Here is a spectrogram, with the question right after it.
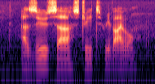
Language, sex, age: English, male, 21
